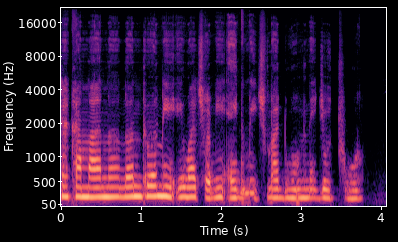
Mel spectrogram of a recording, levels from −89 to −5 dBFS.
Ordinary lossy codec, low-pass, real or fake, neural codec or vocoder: none; none; fake; codec, 44.1 kHz, 1.7 kbps, Pupu-Codec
